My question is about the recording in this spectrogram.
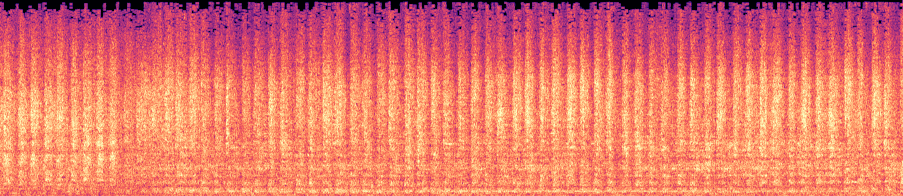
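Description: Narrow-gauge steam locomotive working under steam with its train, the exhaust beat coming as a fast, even rhythm of about eight beats a second. A steady single tone runs through the noise from about two seconds in until near the end.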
